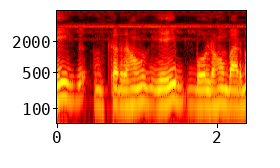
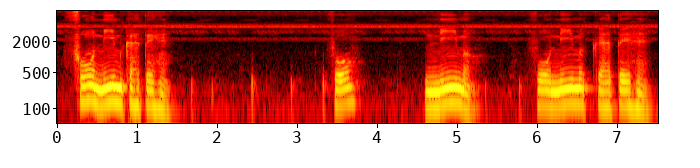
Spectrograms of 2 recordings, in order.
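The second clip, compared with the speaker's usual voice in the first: slow, with long pauses between phrases; slow dictation; much slower than usual. Shown as a demonstration. Teacher dictating a definition to students, slow and spaced. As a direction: dictate it phrase by phrase so they can write. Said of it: "मैं अगर इसकी definition लिखूं".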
